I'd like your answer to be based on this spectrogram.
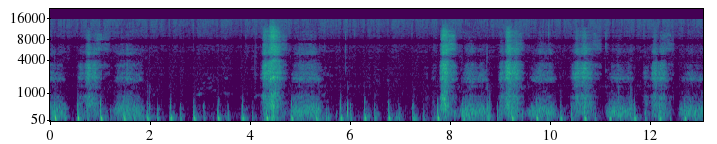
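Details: Self-recorded heartbeat with loud breathing: fast, forceful low thumps near 120 a minute that go from fast to slow while still pumping hard, possibly with a few skipped beats.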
